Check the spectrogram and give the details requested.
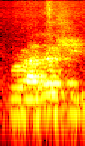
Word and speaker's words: Rajarshi: So this is, help me say his name right, Sandeep. Rajarshi? Rajarshi, but that's right. Yeah.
